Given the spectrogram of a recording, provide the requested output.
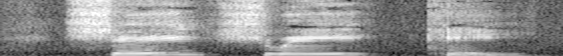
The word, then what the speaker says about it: Shae Shue K: Dapat makinig kayong mabuti paano po i-pronounce yung pangalan ko as a drug name ko. Ayan ha. Sabay-sabay tayo makinig mabuti. I-screen record niyo 'to. Dapat ganito 'yung pagkasabi niyo. Sha shway k again.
